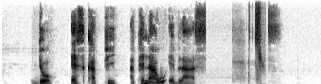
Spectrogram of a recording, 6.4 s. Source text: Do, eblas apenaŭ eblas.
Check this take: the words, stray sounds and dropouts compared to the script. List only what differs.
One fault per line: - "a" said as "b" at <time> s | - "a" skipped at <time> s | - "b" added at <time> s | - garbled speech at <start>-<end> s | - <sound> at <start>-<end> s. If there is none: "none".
- "eblas" said as "eskapi" at 1.5 s
- sneeze at 4.6-5.3 s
